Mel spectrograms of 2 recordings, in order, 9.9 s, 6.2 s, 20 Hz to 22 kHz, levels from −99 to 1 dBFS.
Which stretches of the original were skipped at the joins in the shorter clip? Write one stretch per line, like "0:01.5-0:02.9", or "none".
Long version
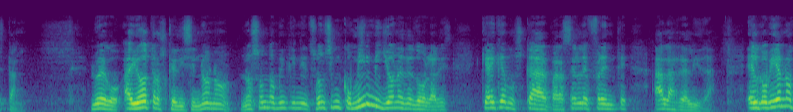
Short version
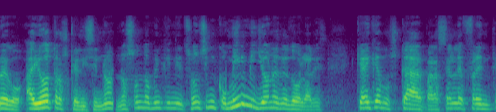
0:02.6-0:03.0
